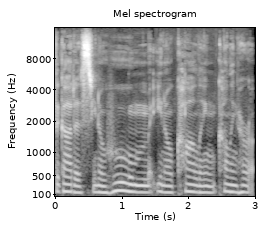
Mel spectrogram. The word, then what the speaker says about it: HUM: a lightning fire and it's pronounced whom it can also be pronounced with a long vowel so that would be more like whom like room and that is a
